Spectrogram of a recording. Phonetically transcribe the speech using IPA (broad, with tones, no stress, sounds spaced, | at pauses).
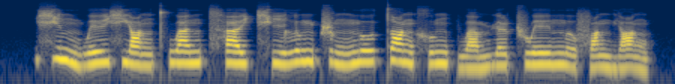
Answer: ɕ i˥˩ n m w e˥ ɪ̯ ɕ j ɑ˧˥ ŋ t̪ʰ w a˥ n t͡sʰ a˥ ɪ̯ t͡ɕʰ i˧˥ l ʊ˥ ŋ ʈ͡ʂ ʊ˧˥ ŋ n̪ o˥ ʊ̯ t̪ ɑ˥˧ ŋ x ʊ˥˩ ŋ p w ä˧˥ m ɥ ɛ˥ ʈ͡ʂ w e˥ ɪ̯ n̪ ɤ˨˩ f ɑ˥˧ ŋ j ɑ˥˩ ŋ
